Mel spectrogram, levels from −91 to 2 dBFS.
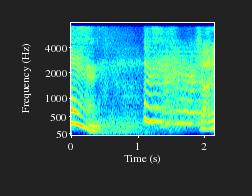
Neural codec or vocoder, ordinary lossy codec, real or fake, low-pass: codec, 24 kHz, 0.9 kbps, DualCodec; MP3, 48 kbps; fake; 7.2 kHz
